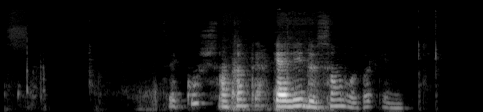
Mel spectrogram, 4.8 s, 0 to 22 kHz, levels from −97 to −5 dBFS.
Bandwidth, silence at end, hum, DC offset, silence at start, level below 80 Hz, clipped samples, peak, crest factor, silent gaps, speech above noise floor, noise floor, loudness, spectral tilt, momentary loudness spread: 4.6 kHz; 1.15 s; none; under 0.1%; 1.7 s; -78 dBFS; under 0.1%; -10 dBFS; 22 dB; none; 49 dB; -79 dBFS; -28 LUFS; -7.5 dB/octave; 24 LU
